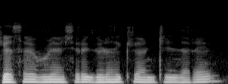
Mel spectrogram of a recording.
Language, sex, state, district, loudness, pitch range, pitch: Kannada, male, Karnataka, Koppal, -18 LUFS, 110-115 Hz, 115 Hz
